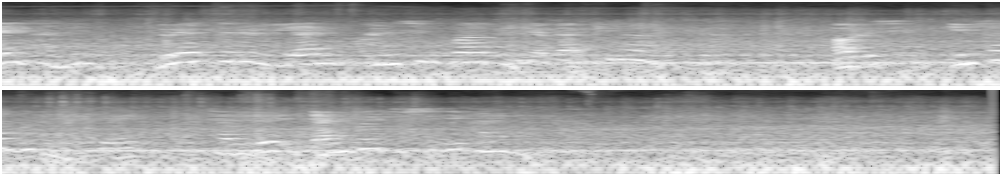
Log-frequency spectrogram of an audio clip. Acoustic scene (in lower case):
bus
